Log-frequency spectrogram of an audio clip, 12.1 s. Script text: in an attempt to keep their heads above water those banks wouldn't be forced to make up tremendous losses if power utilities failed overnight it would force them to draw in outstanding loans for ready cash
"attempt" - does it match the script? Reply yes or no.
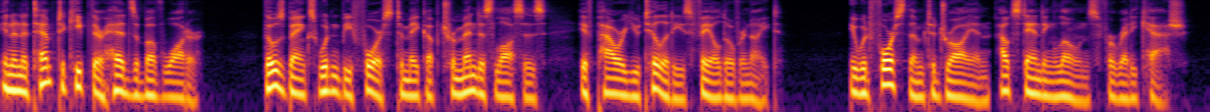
yes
